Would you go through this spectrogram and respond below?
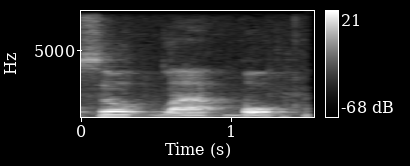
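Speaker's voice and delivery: "Syllable" drawn out slowly in three separate beats. Shown as a demonstration. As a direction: split "Syllable" into sil, la, bull. Breaks the word into its syllables.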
